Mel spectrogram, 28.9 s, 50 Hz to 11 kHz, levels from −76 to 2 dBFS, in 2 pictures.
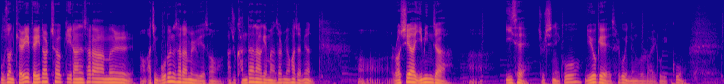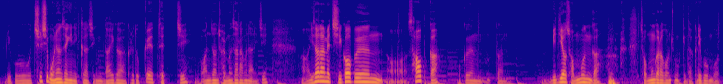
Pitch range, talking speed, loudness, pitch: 90-125 Hz, 270 characters per minute, -27 LUFS, 105 Hz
